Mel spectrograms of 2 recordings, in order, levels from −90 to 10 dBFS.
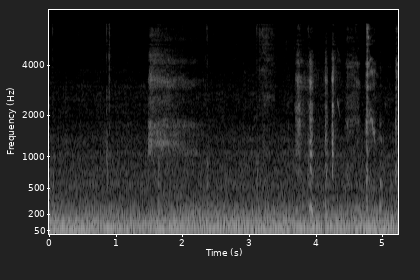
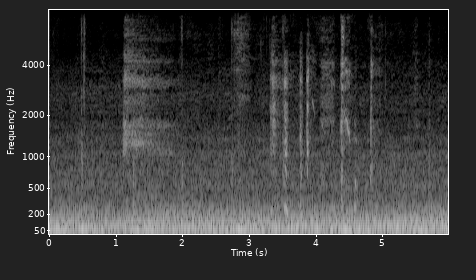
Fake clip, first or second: first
